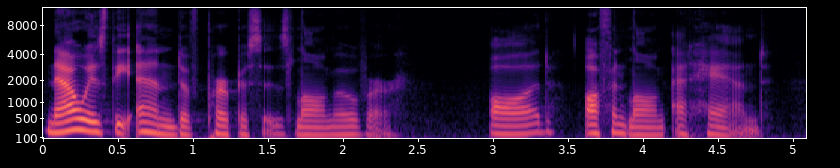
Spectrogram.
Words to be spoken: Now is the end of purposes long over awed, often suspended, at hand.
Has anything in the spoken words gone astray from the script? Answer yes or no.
yes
